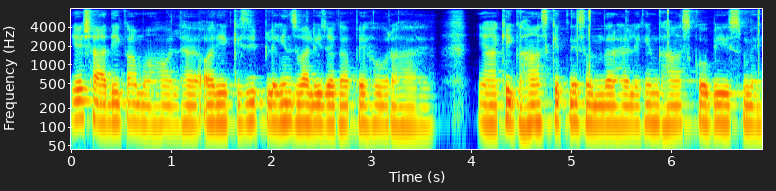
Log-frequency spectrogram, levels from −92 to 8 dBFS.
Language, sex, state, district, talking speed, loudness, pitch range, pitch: Hindi, male, Uttarakhand, Tehri Garhwal, 235 wpm, -17 LUFS, 110-120 Hz, 115 Hz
